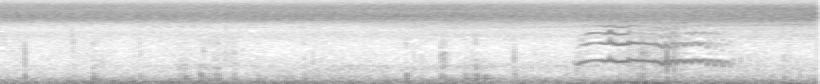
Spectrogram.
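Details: Affectionate orange tabby cat meowing sweetly while rubbing against a person's legs outdoors; one short, clear, slightly falling meow near the end over a constant loud high-pitched hiss and low rumbling background.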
